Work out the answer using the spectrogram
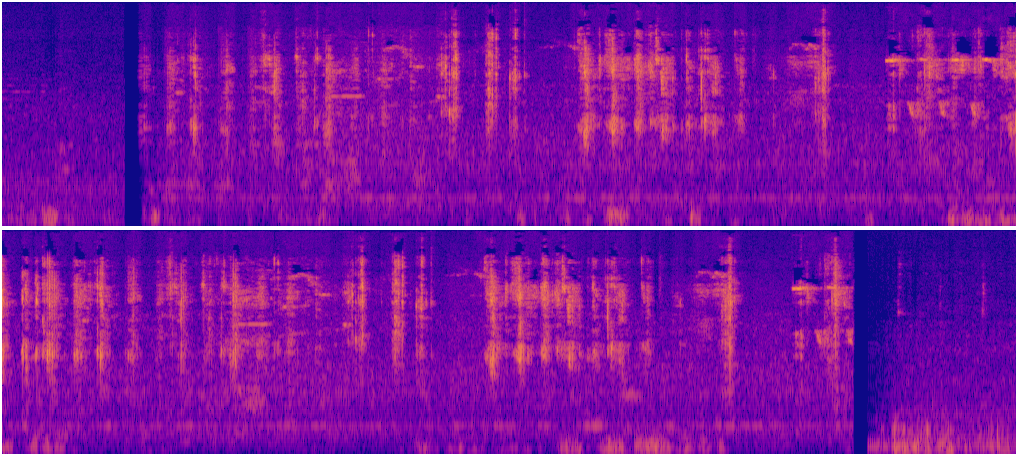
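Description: An animal chewing a piece of carrot close to the microphone: rapid, irregular crisp crunching clicks, with a faint steady hum underneath.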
